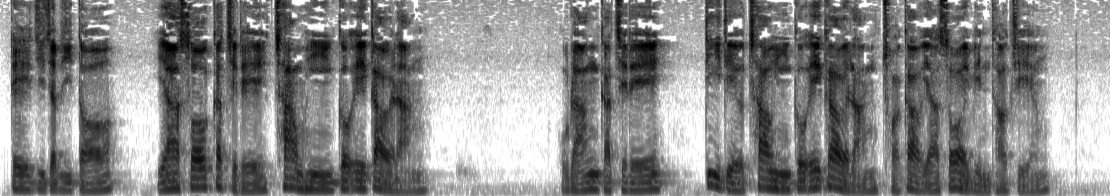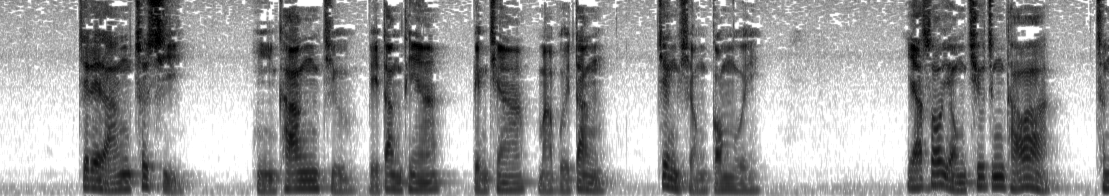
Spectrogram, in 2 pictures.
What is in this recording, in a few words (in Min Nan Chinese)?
taiwanese, drama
